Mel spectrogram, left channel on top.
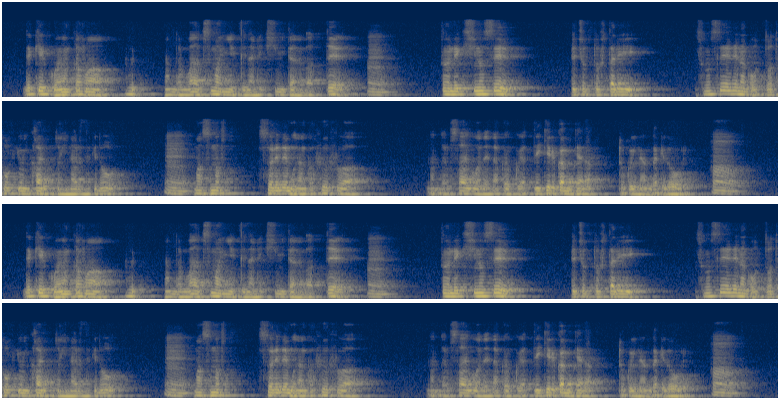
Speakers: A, on the right; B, on the left.
A: で、結構なんかまあ、ふなんだろう、まだ妻に言ってない歴史みたいなのがあって、
B: うん。
A: その歴史のせいでちょっと二人、そのせいでなんか夫は東京に帰ることになるんだけど、
B: うん。
A: まあその、それでもなんか夫婦は、なんだろう、最後まで仲良くやっていけるかみたいなとこになんだけど、
B: ああ。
